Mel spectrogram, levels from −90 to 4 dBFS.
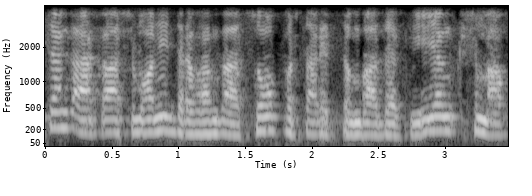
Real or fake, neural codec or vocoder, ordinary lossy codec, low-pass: fake; vocoder, 44.1 kHz, 128 mel bands, Pupu-Vocoder; Opus, 24 kbps; 3.6 kHz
